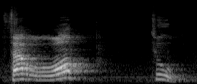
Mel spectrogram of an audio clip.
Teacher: يدغم إدغاما ناقصا بحيث تبقى صفة القوة ظاهرة، وهي صفة الإطباق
